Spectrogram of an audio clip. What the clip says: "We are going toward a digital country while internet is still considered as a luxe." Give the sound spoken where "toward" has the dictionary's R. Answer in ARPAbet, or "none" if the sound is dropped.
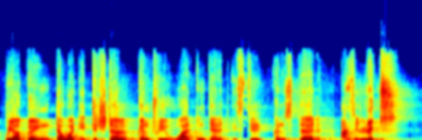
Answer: W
